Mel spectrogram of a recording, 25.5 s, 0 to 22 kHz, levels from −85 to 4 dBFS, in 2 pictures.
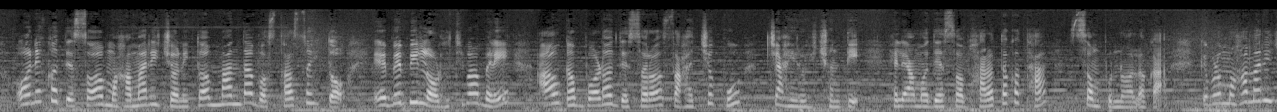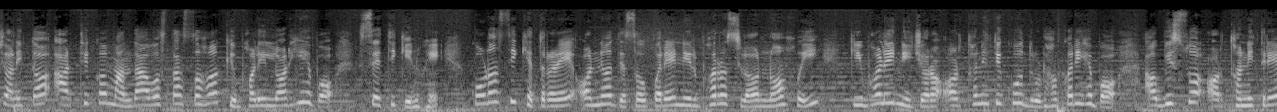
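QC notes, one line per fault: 5.67 s, CD skip: a tick and a very brief mute of a couple of milliseconds, then the sound carries on from a different place. The player's laser was knocked or hit a flaw and jumped to another turn of the disc's spiral, so playback resumes out of sequence.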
